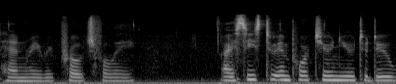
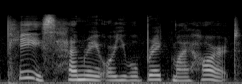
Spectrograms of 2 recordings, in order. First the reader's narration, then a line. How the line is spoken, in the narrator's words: cried the agitated girl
